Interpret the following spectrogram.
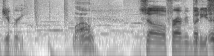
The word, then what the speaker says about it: Ghibli: And for, if they are wanting to be purists about it, then Ghibli is even wrong. Because in Japanese, the GH makes a soft J sound.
